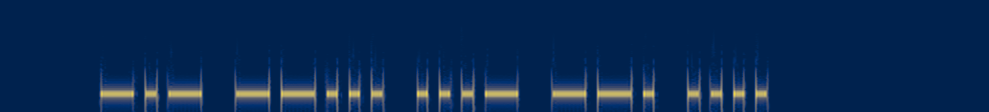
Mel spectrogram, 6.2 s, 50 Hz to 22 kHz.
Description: Morse code, heard as a keyed tone, about 17 wpm, 700 Hz. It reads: K7VGH
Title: USA Call Signs 17wpm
